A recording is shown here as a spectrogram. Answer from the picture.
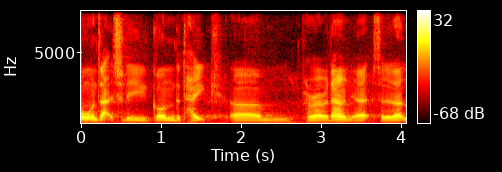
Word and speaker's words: Pereira: It's not Pereira. It's Pereira. Apparently. Sounds like with an L.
